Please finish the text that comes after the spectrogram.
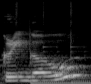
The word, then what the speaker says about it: gringo: Gringo? Is it gringo or gringo? Gringo, okay? That's the right way to say it. Gringo. Remember, O's are short.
